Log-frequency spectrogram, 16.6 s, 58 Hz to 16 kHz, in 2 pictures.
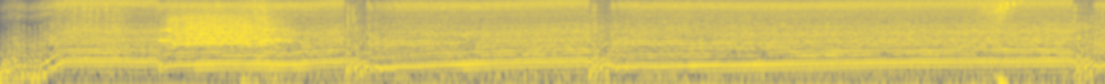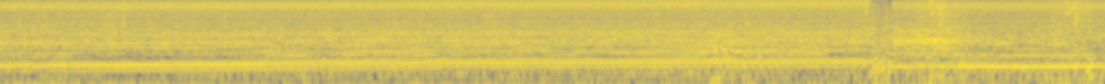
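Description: A drift car in Forza Horizon 5 revs and holds its engine note, with repeated gear shifts and dips and a steady tyre squeal as it slides.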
